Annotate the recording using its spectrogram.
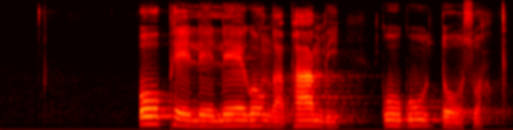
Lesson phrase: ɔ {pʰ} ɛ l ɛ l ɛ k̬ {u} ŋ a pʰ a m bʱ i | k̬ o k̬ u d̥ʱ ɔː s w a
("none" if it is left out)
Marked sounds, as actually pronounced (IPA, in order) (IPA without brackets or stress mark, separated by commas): pʰ, ɔ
